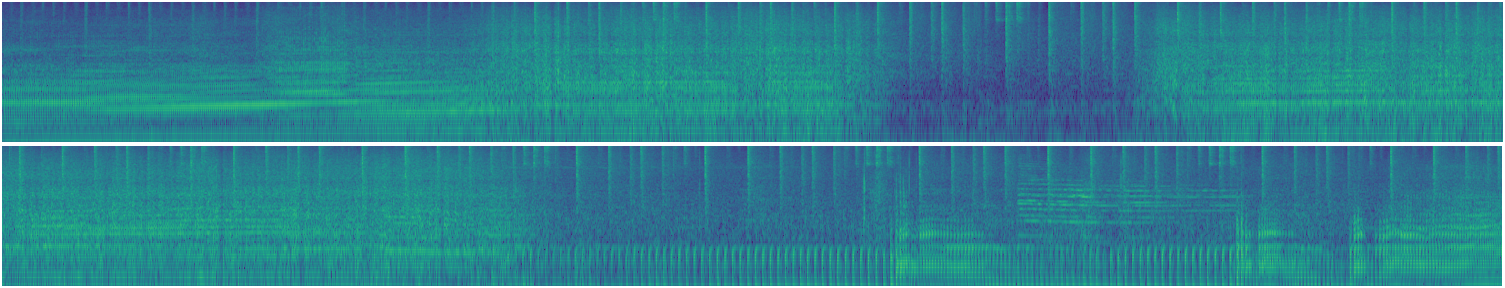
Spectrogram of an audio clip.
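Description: Dirt bike engine accelerating through the gears, its pitch climbing and dropping back at each shift. About nine seconds in, the throttle closes and it goes quieter for a couple of seconds, then it pulls hard again.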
